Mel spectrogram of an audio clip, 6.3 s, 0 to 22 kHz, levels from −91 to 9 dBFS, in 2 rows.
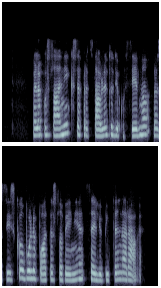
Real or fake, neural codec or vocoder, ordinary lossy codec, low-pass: fake; codec, 16 kHz, 8 kbps, FunCodec, trained on Chinese and English, 25 frames a second; none; 7.2 kHz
